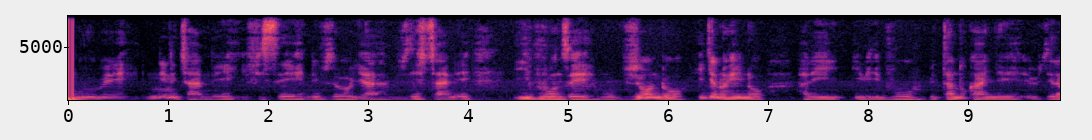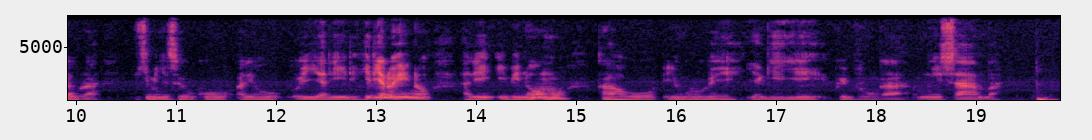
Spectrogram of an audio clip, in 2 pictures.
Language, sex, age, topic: Rundi, male, 25-35, agriculture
